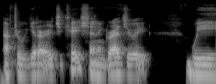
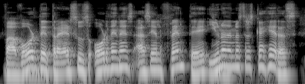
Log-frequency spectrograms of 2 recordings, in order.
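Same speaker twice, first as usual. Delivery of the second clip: loud, raised-pitch Spanish closing announcement; store announcement; 3 semitones higher, 5 dB louder than usual. Shown as a demonstration. Manager telling customers the store closes soon, loud announcer delivery. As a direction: project to the whole store like a radio announcer. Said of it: "it can sound, like, a little bit like this".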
